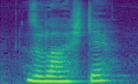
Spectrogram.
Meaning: alternative form of zvlášť
- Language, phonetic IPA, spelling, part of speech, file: Czech, [ˈzvlaːʃcɛ], zvláště, adverb, Cs-zvláště.ogg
